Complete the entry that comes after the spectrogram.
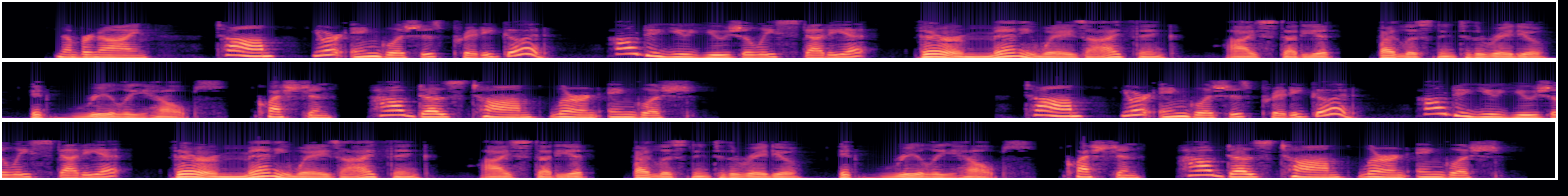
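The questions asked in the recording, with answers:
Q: How does Tom learn English?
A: By listening to the radio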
